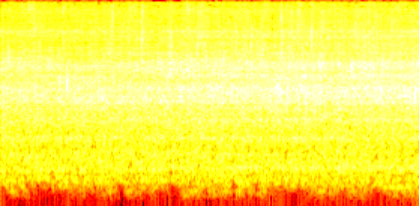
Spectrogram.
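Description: Chicken pieces sizzling steadily in hot oil and soy sauce in a pot.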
